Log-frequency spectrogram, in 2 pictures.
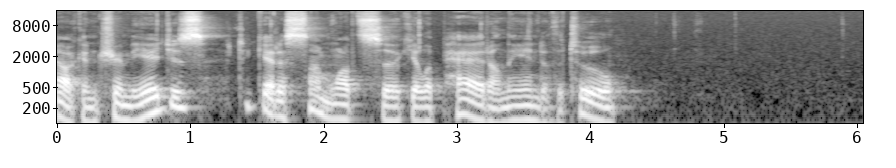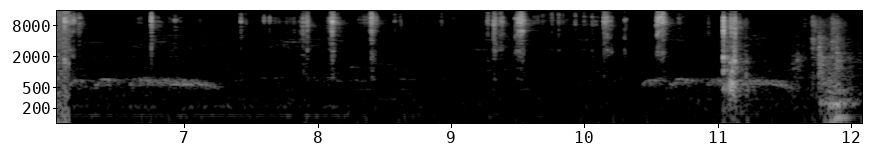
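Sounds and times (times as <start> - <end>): scissors snipping: 5.8 - 8.6, 9.2 - 11.2.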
